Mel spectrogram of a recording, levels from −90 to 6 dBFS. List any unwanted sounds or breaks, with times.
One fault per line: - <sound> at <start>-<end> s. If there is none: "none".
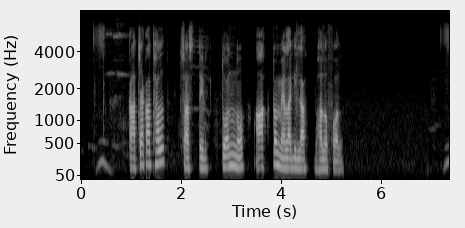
none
